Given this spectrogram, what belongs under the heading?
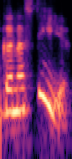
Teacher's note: Entonces, en una palabra tenemos pues la sílaba tónica y las otras que no tienen tanta intensidad, solo un poquito, que serían las sílabas átonas, ¿cierto? Como en canastilla, que tenemos ti, que es la sílaba tónica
